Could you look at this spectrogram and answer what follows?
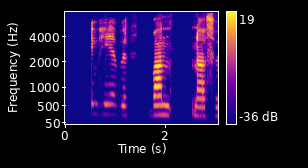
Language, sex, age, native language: Icelandic, female, 8, Icelandic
